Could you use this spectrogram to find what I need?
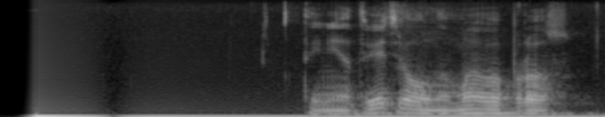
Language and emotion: Russian, neutral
